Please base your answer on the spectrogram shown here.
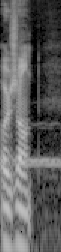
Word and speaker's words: Argent: that is actually the well more accurately pronounced arant uh if I recall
